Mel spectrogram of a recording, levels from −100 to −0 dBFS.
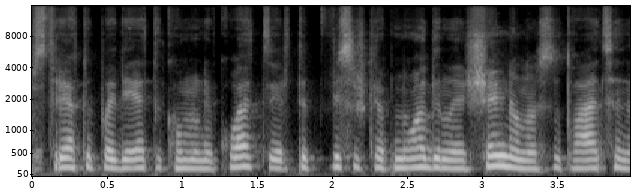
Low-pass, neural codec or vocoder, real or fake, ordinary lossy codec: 14.4 kHz; codec, 44.1 kHz, 2.6 kbps, SNAC; fake; Opus, 32 kbps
